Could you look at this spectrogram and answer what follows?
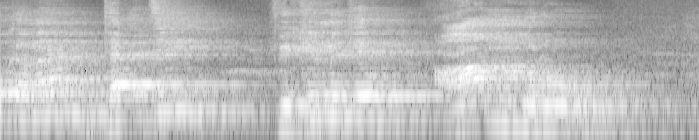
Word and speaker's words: عمرو: عمرو. عمرو، ما قالش رواء، ما نطقش الواو، لكن كتبت.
